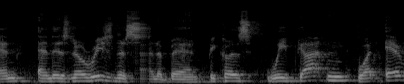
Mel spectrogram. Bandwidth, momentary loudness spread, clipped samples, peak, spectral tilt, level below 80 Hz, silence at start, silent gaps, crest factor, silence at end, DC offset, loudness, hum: 13 kHz; 3 LU; under 0.1%; -24 dBFS; -4.5 dB/octave; -72 dBFS; 0 s; none; 12 dB; 0 s; under 0.1%; -37 LUFS; none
